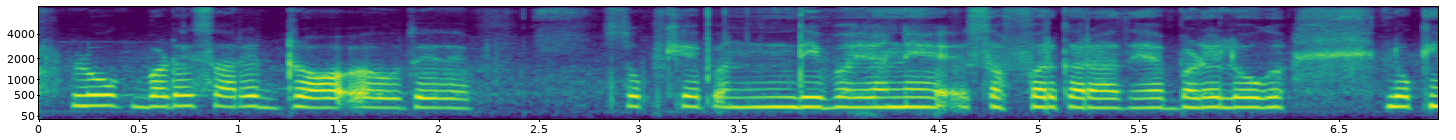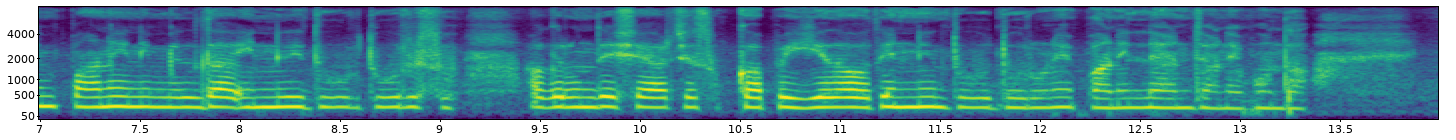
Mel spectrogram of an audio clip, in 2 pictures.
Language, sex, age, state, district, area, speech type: Dogri, female, 18-30, Jammu and Kashmir, Kathua, rural, spontaneous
